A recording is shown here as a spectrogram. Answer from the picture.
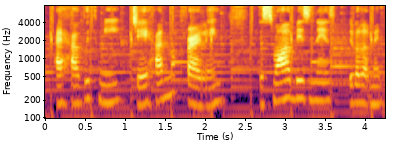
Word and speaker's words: Jehan: Can you pronounce it for us? Yes, Jan.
